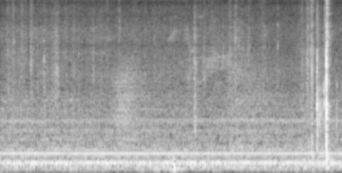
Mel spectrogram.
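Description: Faint steady low hum with a few light ticks, and two sharp clicks near the end.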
